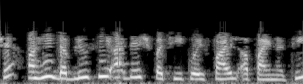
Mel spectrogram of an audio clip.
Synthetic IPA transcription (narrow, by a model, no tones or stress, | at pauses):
eɐ̃ɦĩɖɐbljusiaːd̪eːʃpɐt͡ɕʰikoːifaːɪlɐpaːinɐt̪ʰi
